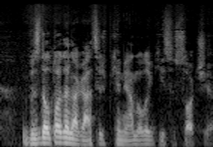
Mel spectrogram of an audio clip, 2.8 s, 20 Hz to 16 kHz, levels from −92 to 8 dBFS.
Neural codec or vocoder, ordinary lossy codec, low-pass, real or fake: none; AAC, 48 kbps; 14.4 kHz; real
